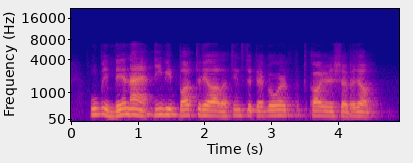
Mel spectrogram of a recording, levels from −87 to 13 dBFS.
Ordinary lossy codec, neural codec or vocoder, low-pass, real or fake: none; codec, 16 kHz, 0.5 kbps, FunCodec, trained on Chinese and English, 25 frames a second; 7.2 kHz; fake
